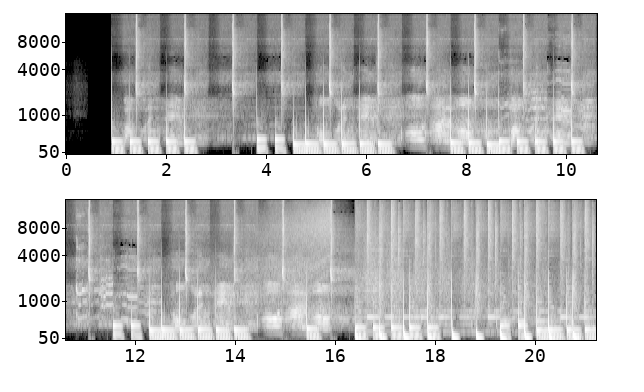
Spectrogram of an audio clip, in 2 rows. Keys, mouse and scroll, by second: 0.5-2.3 scroll down 1, 4.1-5.3 scroll down 1, 15.7-17.4 scroll down 1, 17.4-18.8 scroll up 1, 19.7 click.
